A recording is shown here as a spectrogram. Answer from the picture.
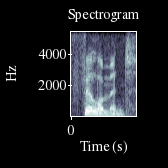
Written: filament

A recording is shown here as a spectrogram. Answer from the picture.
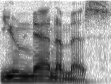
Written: unanimous

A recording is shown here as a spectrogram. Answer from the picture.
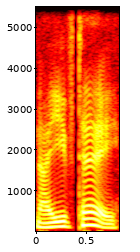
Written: naivete

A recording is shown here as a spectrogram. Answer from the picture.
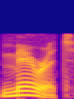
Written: merit

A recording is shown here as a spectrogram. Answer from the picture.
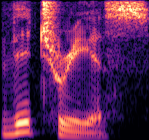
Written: vitreous

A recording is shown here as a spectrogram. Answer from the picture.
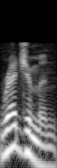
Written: regimen

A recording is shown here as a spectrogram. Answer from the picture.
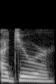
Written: adjure

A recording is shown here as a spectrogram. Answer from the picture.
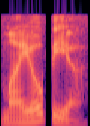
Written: myopia

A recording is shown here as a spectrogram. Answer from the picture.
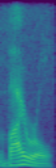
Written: viral

